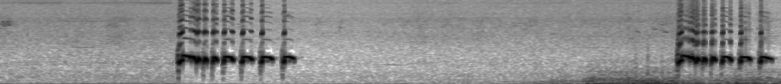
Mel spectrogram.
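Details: A local female zebra dove calls to a male: two bursts of rapid, staccato cooing notes, each about a second long, with a low rumbling noise swelling in the background near the end.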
